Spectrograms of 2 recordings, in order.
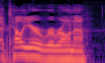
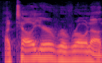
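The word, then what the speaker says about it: Atelier Rorona: It's Atelier Rarona. – Let me make it sound so easy. Atelier Rarona, the Alchemist of Arland.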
